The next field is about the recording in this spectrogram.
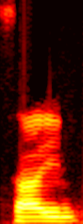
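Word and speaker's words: sign: শব্দের শেষে আই জিএন থাকলে আইন উচ্চারিত হয়। এক্ষেত্রে জি অনুচ্চারিত থাকে। যেমন foreign, rain, রিজাইন, সাইন, ডিজাইন ইত্যাদি। এই ছিল আজকের পাঁচটি রুলস।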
